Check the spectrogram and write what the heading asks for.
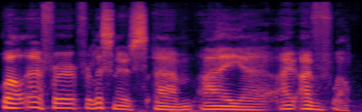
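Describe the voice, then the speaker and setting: Speaking a little slowly in a mid-range, animated voice, this podcast guest recounts stories in a reflective, halting, conversational way. He was born in Australia and grew up across the US and Dubai.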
